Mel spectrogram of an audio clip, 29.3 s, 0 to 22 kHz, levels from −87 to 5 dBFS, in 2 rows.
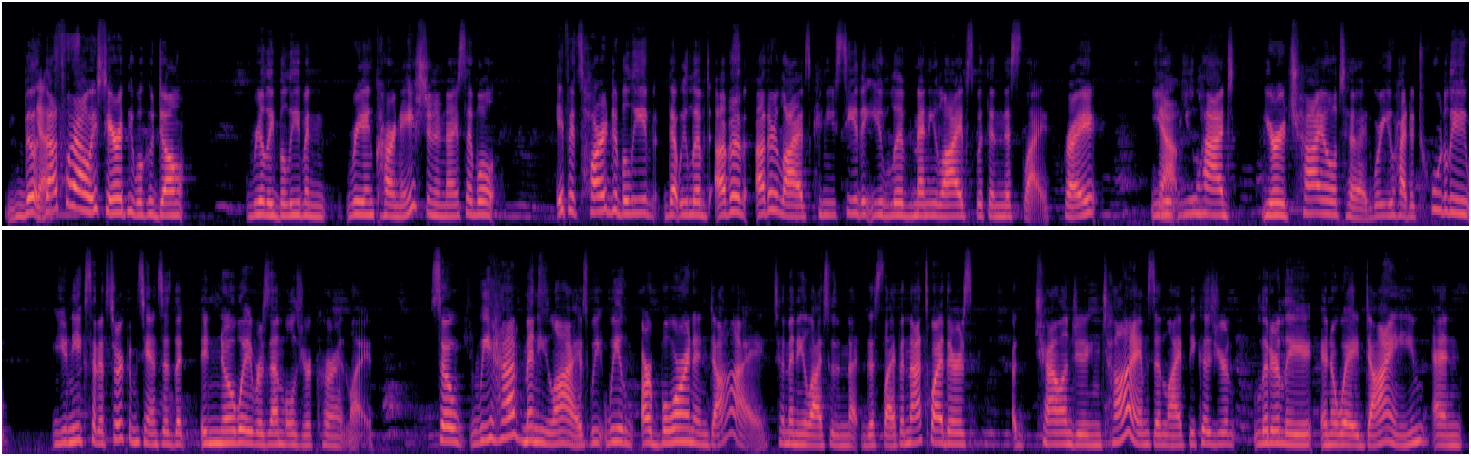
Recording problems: voice in the background; faint; throughout; 25 dB below the speech

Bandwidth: 15.5 kHz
